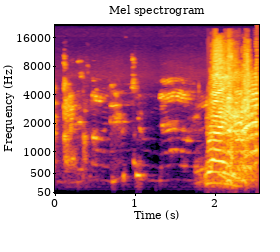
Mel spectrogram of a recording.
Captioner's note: participants laughing; murmuring; participants laughing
